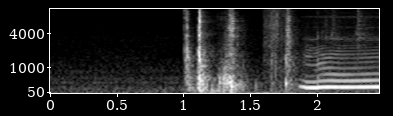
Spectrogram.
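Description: A rubber stamp thumps down on paper.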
